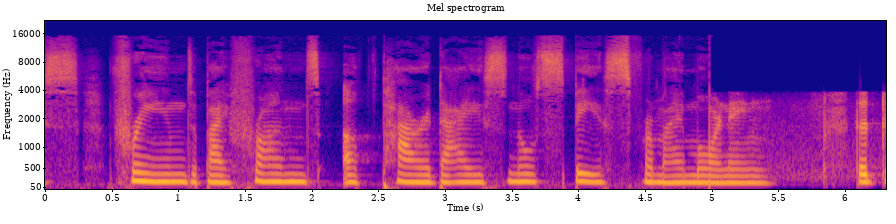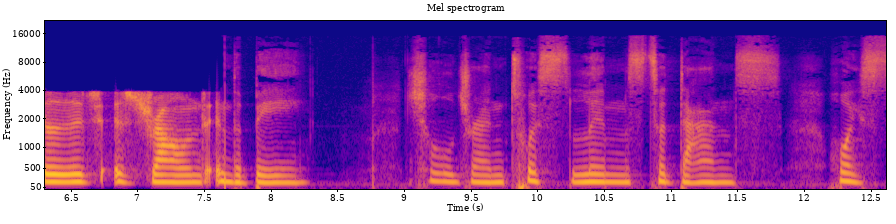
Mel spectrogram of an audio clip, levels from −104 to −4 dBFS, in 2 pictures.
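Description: From 4.98 to 7.66 s the speech turns dull and boxy, with nothing above 3.8 kHz, a small level shift and faint new background noise, likely an input switched to a poorer device.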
